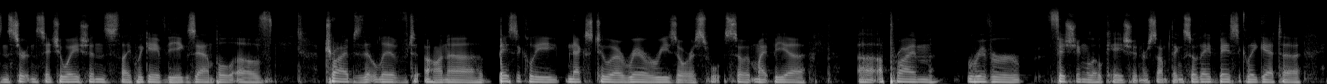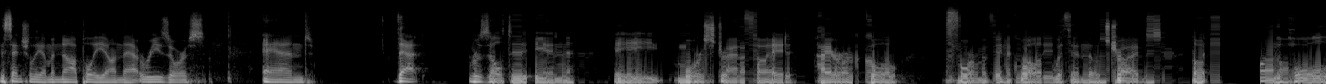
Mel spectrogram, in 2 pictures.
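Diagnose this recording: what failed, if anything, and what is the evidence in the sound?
From 18.2 s to 26.5 s the sound becomes a rigid, metallic buzz pitched near 93.8 Hz: robotic sound from repeated short buffers. The likely cause is a starved driver or buffer stage looping chunks of about 10.7 ms, so roughly half the audio is repeats rather than new material.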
